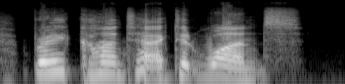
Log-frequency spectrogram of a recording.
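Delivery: very high, loud, carrying call-out. After a man taunts her, a woman ends the contact, called out. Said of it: "called out".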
